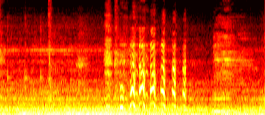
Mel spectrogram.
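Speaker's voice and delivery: high-pitched drawn-out cackle; gloating high cackle; long high laugh. Real, not acted. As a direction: laugh long and high at your own story. Gloating after his charm story.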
